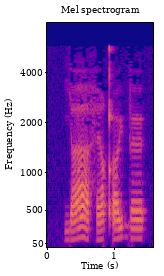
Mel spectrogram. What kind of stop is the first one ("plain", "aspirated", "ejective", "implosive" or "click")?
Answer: ejective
